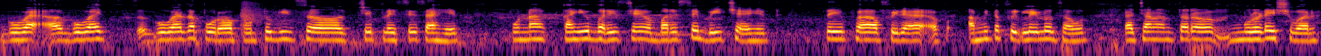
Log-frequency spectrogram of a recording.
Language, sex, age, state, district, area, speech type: Marathi, female, 45-60, Maharashtra, Mumbai Suburban, urban, spontaneous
